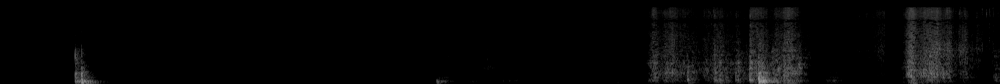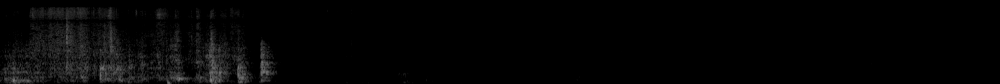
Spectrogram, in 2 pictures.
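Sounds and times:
plastic packing material crinkling: 6.4 - 14.2.

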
